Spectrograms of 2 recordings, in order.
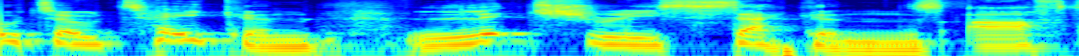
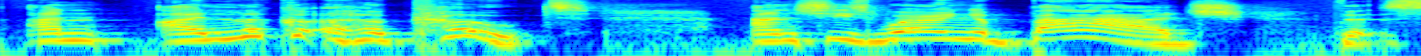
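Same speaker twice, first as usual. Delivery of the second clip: ordinary delivery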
